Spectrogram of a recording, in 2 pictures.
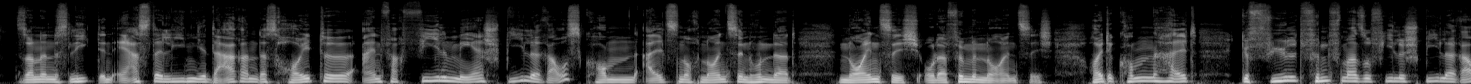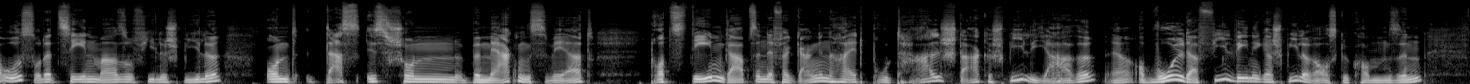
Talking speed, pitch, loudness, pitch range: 110 wpm, 115 Hz, -21 LUFS, 105-135 Hz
